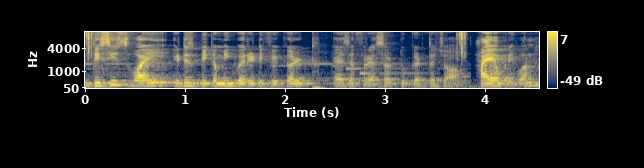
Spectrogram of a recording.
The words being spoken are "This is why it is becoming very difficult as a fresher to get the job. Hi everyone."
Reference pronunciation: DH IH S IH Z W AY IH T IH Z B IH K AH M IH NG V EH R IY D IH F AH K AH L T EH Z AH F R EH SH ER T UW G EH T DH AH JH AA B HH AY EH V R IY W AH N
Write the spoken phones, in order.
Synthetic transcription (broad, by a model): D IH S IH Z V AY IH T IH Z B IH K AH M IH NG V EH R IY D IH F AH K AH L T EH Z AH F R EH S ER T UW G EH T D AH JH AA B HH AY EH V R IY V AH N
